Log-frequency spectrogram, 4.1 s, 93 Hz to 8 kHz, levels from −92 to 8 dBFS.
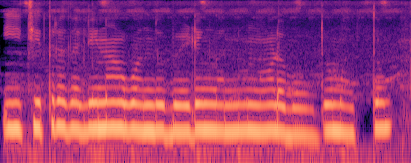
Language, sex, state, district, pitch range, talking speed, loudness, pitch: Kannada, female, Karnataka, Koppal, 225-245 Hz, 130 wpm, -12 LUFS, 230 Hz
